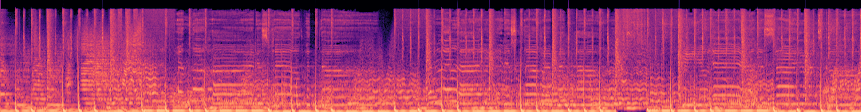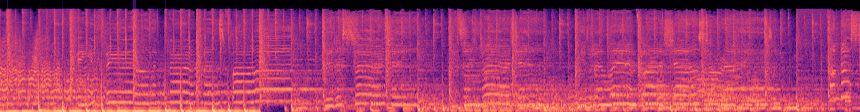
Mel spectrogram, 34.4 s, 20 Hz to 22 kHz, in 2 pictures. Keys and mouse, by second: 1.0-2.3 drag, 3.0-4.3 drag, 4.7-6.5 drag, 9.6 click, 10.4 ctrl+middle click, 11.3 click, 13.3 shift+z, 13.7 click, 14.1 click, 14.4 click, 14.8 middle click, 15.4 middle click, 16.1 ctrl+middle click, 16.5 Tab, 17.0 click, 17.7 middle click, 18.5 middle click, 19.5 click, 20.3 ctrl+middle click, 21.5 click, 22.0 click, 22.3 middle click, 22.8 ctrl+middle click, 24.0 ctrl+middle click, 24.6 middle click, 32.1 click, 32.8 click, 32.9 click.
